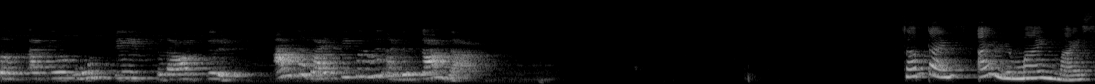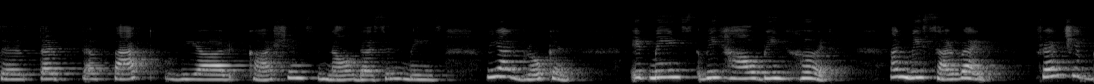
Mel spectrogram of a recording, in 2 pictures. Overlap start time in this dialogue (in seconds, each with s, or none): none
